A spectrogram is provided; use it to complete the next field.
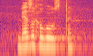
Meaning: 1. unreasonable, untalented (who understands nothing) 2. silly (which expresses the absence of thought) 3. meaningless (devoid of content, meaning)
- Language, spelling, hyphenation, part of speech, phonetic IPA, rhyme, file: Belarusian, бязглузды, бяз‧глуз‧ды, adjective, [bʲaz.ɣˈɫuzdɨ], -uzdɨ, Be-бязглузды.ogg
